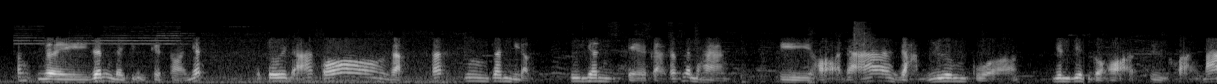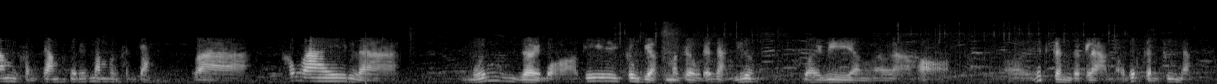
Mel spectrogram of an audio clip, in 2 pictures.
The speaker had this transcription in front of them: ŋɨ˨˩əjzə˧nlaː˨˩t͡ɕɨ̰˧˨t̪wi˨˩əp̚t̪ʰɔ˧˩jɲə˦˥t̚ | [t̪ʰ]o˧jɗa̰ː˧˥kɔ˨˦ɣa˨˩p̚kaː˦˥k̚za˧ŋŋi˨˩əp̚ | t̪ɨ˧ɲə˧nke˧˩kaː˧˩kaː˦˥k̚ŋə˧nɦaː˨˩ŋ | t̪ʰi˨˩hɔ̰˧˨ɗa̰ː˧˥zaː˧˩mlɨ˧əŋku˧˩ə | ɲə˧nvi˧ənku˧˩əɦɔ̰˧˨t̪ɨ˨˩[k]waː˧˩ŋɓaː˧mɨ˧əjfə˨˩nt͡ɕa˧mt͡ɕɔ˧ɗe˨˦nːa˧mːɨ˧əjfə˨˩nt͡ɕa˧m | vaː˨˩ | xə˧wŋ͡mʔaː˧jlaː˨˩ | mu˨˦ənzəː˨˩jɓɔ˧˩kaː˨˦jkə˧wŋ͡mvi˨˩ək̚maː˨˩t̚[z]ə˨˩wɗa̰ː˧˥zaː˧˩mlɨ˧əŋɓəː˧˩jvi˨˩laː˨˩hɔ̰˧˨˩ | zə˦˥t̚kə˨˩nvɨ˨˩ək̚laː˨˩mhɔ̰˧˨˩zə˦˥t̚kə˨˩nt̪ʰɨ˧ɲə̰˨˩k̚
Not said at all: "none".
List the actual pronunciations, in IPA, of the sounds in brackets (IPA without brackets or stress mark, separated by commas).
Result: t̪, x, z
